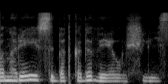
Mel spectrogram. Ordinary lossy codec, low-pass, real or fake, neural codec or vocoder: Opus, 16 kbps; 10.8 kHz; fake; codec, 24 kHz, 3 kbps, HILCodec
